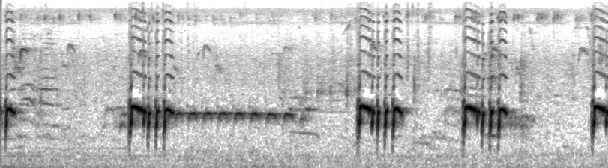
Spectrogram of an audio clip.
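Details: Local zebra dove giving bursts of quick, stuttering coos, one stretched into a long, level hum, the phrases recurring every second or two against a quiet background.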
